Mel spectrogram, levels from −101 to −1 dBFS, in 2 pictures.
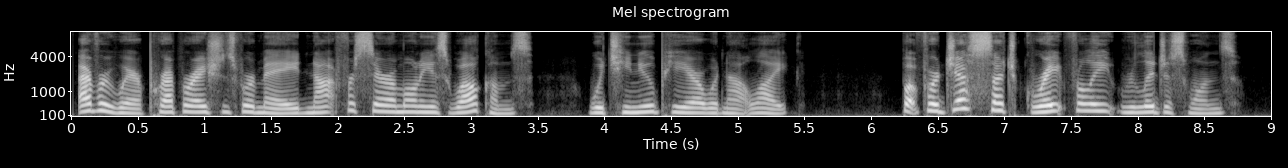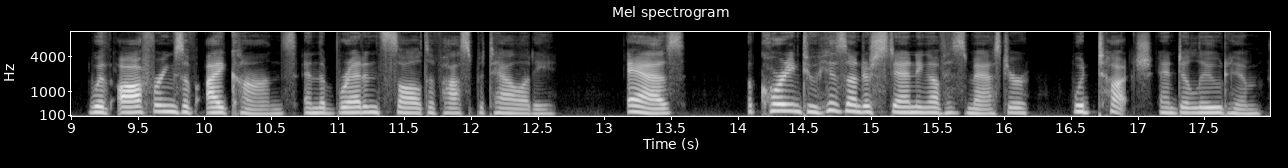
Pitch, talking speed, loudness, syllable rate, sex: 205 Hz, 155 wpm, -20 LUFS, 5.0 syllables/s, female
